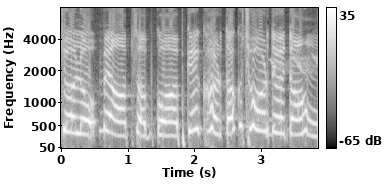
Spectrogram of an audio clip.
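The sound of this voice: An extremely high-pitched cartoonish character voice at a fairly slow pace.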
